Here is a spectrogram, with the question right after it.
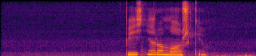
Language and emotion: Russian, neutral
